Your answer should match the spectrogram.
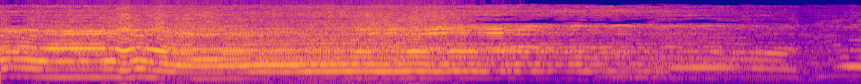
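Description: A man's voice chanting one long drawn-out note in the sung style of a majlis zakir's recitation; the pitch bends briefly about half a second in, then holds steady and fades near the end.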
